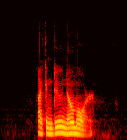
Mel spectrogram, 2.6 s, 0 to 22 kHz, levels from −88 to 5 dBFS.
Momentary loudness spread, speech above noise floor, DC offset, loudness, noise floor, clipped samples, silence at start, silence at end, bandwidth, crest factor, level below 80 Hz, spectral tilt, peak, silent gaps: 15 LU; 49 dB; under 0.1%; -27 LUFS; -75 dBFS; under 0.1%; 0.75 s; 0.7 s; 8.2 kHz; 20 dB; -66 dBFS; -9 dB/octave; -10 dBFS; none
